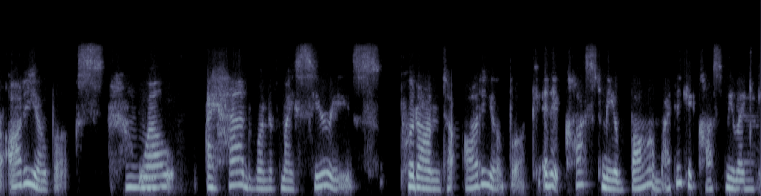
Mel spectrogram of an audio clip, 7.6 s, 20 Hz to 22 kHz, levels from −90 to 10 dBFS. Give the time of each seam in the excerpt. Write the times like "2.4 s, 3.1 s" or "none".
1.9 s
